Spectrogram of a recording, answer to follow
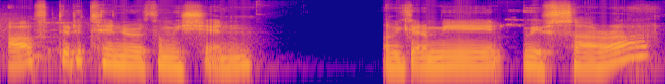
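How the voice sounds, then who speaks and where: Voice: mid-range voice, a little slow, a little mellow, slight background noise. Casual gamer with short, musing reactions. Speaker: game streamer. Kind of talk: casual gameplay commentary.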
